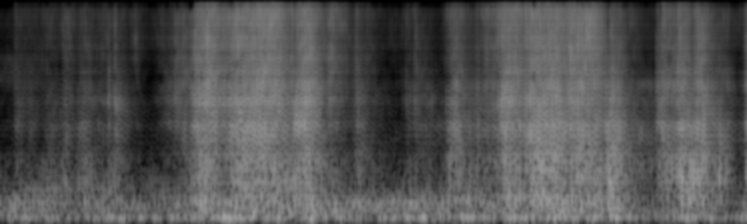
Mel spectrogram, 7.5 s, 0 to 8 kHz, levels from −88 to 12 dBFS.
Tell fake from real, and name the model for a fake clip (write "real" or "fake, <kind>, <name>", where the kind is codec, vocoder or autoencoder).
fake, vocoder, Vocos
